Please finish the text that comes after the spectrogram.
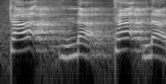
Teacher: நுனி நாக்கும் நுனி அன்னமும்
